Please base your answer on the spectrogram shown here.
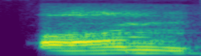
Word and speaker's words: Ahn: जैसे कि एन का स्पेलिंग है AHN, अहन ऐसे करके उच्चारण होगा, लेकिन पता नहीं वो लोग कैसे उच्चारण करते हैं हमारे जैसे इंडियन एक्सेंट के आधार पे।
